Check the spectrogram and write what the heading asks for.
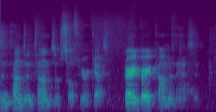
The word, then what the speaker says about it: sulfuric: sulfuric acid and again it's not sulc acid it's they add that extra syllable sulfuric acid so that's a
